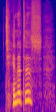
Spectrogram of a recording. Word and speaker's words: tinnitus: It's a word that I think a lot of us pronounce as tinnitus, but I guess tinnitus is the formal way to pronounce it, ringing in the ears.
